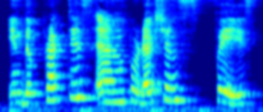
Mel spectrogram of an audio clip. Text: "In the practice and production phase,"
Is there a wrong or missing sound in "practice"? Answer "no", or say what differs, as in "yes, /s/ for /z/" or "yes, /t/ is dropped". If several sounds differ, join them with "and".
no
